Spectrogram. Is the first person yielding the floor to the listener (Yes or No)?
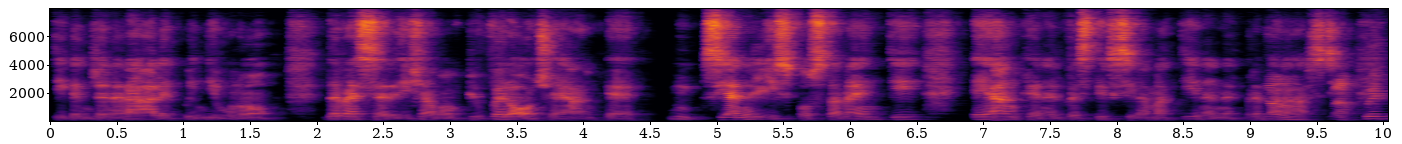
Yes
